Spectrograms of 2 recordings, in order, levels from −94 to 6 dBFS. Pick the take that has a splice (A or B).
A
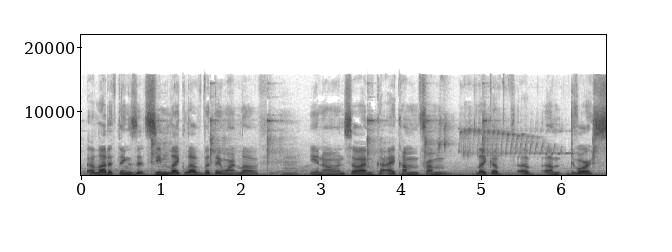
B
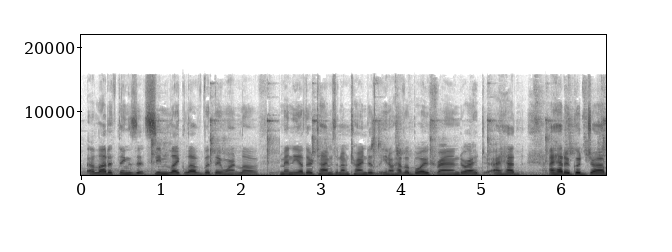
B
